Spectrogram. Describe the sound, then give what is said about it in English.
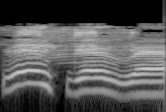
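A loud, low moo from a cow box standing in for a voice box: two long lowing calls, the first dipping in pitch at its end, the second held steadier and longer. “If you replace your voice box with a cow box.”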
